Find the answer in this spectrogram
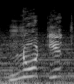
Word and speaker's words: Naughty: Not yet. Naughty, aka Not Yet, which I know is the correct pronunciation.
